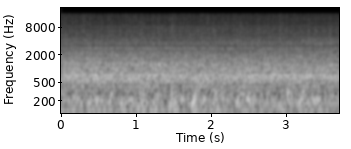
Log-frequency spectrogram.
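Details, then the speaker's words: Rebuilt-powerhead Yamaha 15hp outboard after ignition timing and carburettor tuning, tested with cowling on: steady, even idle, no misses or knocks, smooth low burble; not the best but idles pretty smooth. "Like, it's not the best, but with the cow, it's not too bad. That actually idles pretty smooth."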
